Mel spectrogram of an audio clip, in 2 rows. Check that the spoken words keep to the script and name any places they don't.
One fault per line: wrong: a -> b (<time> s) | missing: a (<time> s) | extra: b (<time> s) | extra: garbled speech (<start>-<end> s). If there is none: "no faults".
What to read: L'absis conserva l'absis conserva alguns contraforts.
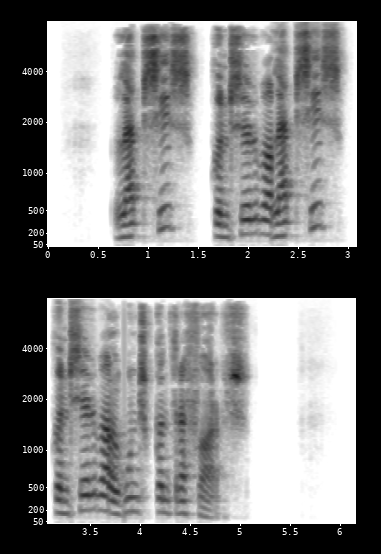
no faults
